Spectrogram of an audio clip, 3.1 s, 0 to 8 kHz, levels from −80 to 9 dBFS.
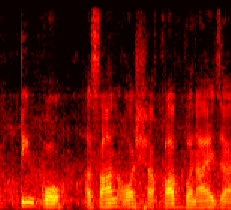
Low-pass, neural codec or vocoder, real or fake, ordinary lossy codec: none; codec, 16 kHz, 4.8 kbps, FACodec; fake; none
